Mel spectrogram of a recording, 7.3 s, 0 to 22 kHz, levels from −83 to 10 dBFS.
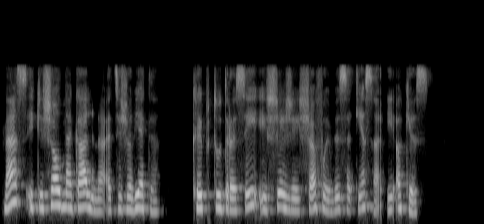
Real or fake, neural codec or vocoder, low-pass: fake; codec, 16 kHz, 2 kbps, X-Codec, HuBERT features, trained on balanced general audio; 7.2 kHz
